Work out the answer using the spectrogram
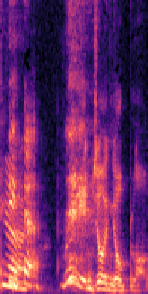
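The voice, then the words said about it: Put-on posh English accent. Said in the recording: “your dad has a posh accent there ... he doesn't sound like that at all. He's got a Scouse accent.”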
